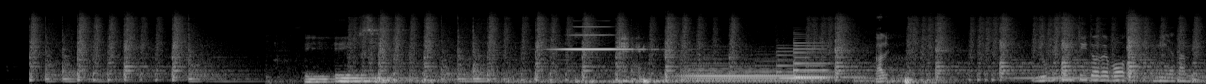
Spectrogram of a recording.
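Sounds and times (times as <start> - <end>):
drum strokes with sticks: 3.4 - 12.0.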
